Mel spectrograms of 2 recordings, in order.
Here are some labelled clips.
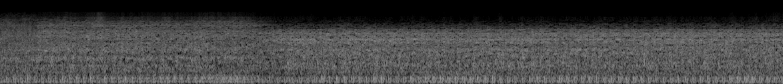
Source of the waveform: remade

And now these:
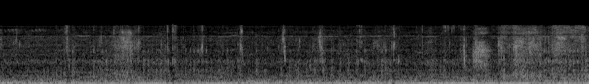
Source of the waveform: recorded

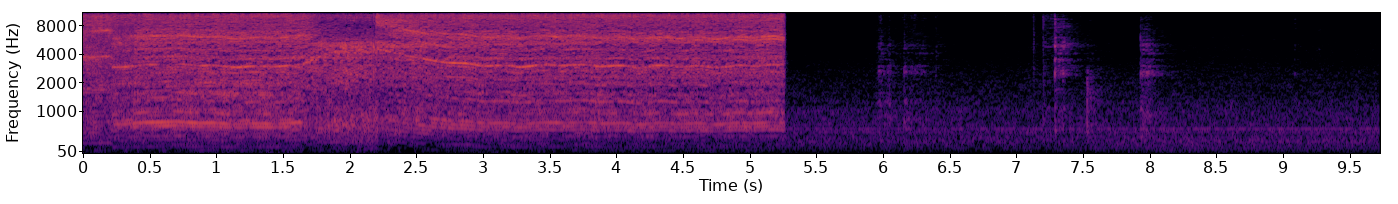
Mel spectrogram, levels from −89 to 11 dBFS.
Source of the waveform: recorded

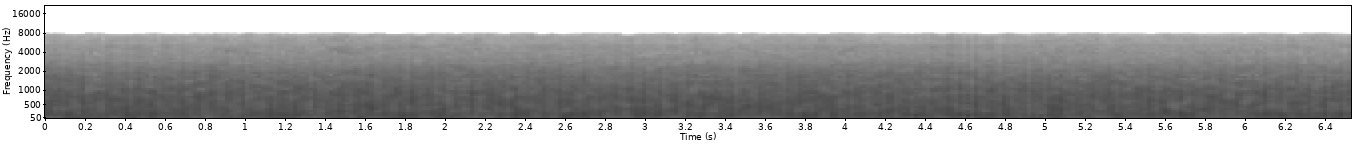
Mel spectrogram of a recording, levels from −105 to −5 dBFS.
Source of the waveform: remade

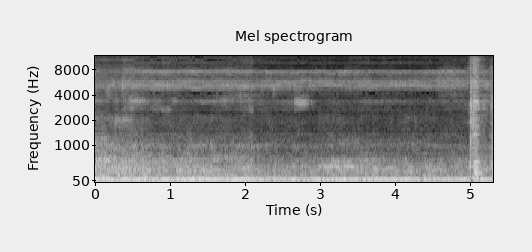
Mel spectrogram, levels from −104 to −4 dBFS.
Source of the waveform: remade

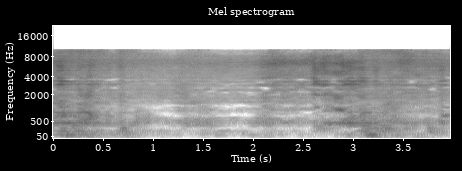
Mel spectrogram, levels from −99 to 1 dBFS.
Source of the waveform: remade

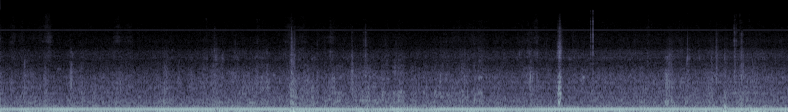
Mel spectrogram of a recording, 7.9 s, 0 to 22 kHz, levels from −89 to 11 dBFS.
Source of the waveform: recorded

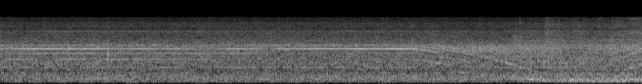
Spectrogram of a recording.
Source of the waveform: recorded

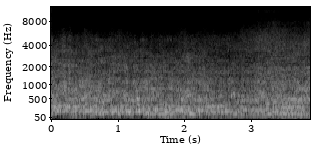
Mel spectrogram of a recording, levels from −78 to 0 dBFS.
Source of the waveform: remade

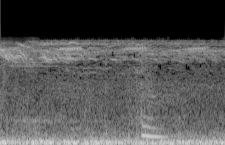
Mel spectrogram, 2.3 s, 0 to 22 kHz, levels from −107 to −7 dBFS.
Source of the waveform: recorded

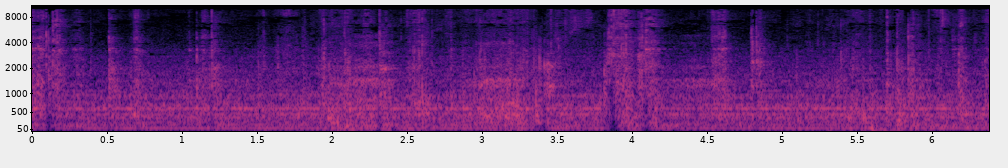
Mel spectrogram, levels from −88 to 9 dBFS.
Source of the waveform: recorded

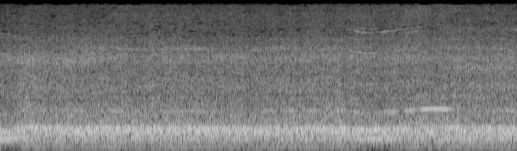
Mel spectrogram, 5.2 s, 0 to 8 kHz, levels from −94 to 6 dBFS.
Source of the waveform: recorded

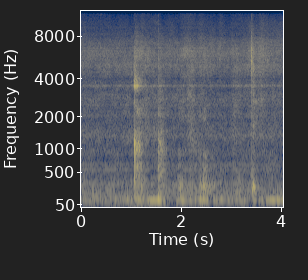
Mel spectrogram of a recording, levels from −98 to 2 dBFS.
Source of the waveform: remade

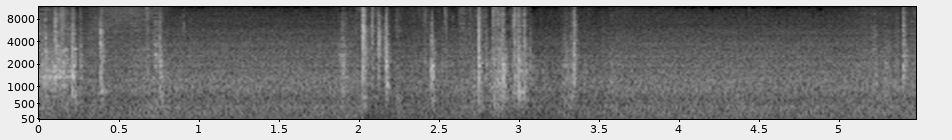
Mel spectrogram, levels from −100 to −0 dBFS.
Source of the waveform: remade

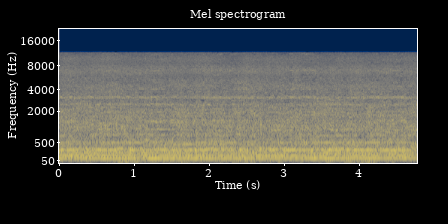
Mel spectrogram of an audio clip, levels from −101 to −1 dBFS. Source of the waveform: remade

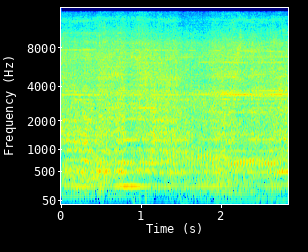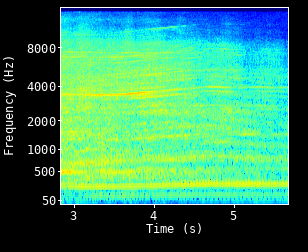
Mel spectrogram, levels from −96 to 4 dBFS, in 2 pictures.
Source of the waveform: recorded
